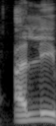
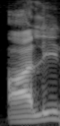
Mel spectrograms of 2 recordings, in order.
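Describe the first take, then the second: First: अली with a short opening a; correct short-vowel form. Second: आली with a long opening aa; wrong long-vowel form. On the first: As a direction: keep the first vowel of अली brief: "uh-lee". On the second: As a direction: stretch the first vowel of आली: "aa-lee". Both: Shown as a demonstration. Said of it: "आली नहीं, अली बोलते".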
